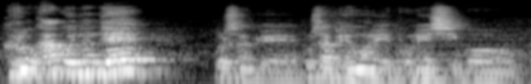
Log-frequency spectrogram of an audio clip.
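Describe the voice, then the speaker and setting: Animated Korean pastor with a Gyeongsang accent. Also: male voice, medium pitch, moderate pace, heavy reverb, distant mic, slight background noise, poor audio. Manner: animated, conversational preaching with laughs and asides to the congregation. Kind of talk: sermon. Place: church sanctuary.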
